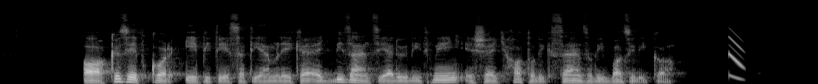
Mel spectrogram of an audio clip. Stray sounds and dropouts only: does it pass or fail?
fail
